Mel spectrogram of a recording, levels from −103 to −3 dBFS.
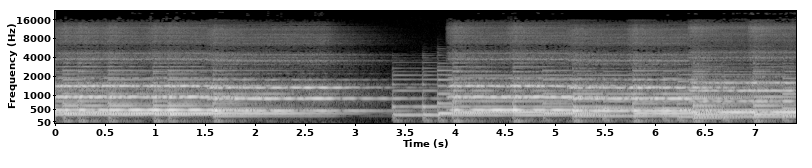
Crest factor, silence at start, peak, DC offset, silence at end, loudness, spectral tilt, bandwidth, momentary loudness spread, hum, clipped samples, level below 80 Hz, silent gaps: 14 dB; 0 s; -6 dBFS; under 0.1%; 0 s; -20 LUFS; -4.5 dB/octave; 15 kHz; 11 LU; none; under 0.1%; -52 dBFS; none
